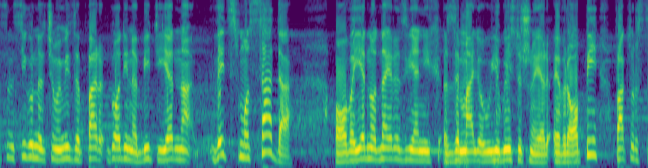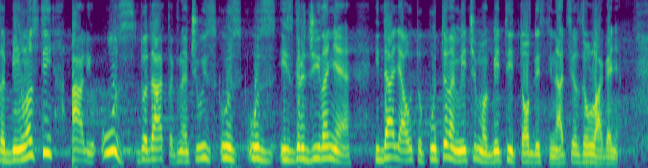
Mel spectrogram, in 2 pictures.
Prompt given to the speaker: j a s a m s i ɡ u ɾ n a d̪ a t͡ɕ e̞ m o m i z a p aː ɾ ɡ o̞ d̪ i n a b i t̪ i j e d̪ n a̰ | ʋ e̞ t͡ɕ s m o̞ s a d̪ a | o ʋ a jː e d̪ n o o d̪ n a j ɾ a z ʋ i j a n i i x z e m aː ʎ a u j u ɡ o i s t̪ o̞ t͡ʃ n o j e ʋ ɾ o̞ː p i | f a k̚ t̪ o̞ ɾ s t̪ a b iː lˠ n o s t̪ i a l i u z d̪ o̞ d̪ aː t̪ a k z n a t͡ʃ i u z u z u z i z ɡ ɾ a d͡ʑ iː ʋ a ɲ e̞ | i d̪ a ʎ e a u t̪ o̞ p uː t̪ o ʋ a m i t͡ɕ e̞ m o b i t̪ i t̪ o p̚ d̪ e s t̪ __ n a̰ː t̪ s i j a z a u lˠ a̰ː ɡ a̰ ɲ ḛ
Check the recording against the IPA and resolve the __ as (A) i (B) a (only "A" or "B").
A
